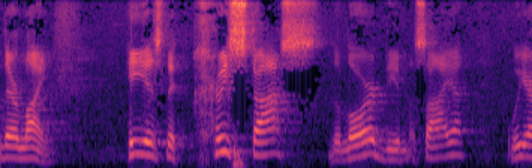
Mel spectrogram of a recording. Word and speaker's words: Christos: That's how they would have said in those days, because the first letter, CH, for Christ is pronounced Christ, Christos. Can you do it? Christ, Christ. It's a guttural.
